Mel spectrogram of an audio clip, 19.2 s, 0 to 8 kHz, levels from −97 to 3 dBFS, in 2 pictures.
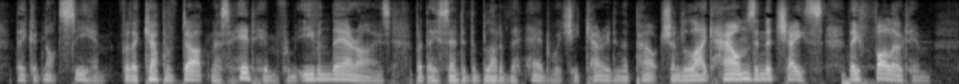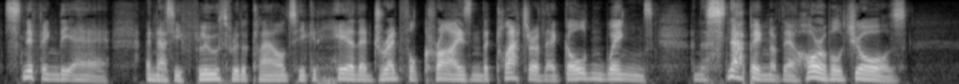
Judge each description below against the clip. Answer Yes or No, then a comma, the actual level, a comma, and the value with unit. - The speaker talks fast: Yes, fast, 215 wpm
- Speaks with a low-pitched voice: Yes, low, 115 Hz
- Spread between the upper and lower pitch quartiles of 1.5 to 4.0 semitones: Yes, average, 3.7 semitones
